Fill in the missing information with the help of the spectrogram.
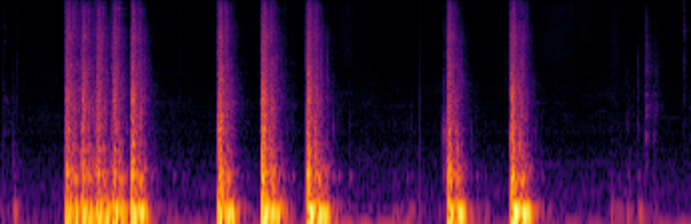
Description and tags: This is a door being violently pounded on. I did a few different types. A rapid succession of pounding and a few slower bangs.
